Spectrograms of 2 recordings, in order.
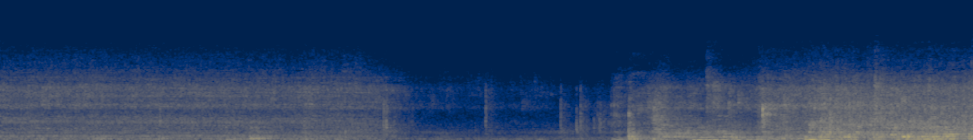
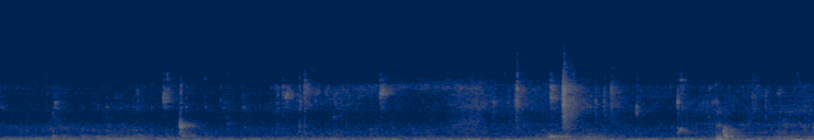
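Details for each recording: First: Toilet test: strong rush of water as the bowl empties, then a steady hissing refill that settles. Flushes and refills normally. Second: Toilet keeps running after flush: faint steady trickle with scattered drips as water keeps moving into the tank and bubbles keep rising; flapper looks in good condition, plumber suspects a faulty fill valve and recommends replacing fill valve and flapper.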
